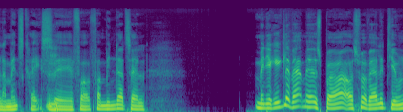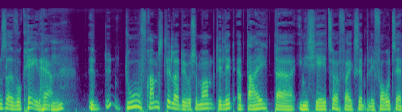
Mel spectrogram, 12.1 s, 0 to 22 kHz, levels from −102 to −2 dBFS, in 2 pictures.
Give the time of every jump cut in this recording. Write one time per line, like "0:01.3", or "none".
0:03.7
